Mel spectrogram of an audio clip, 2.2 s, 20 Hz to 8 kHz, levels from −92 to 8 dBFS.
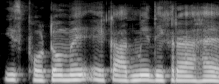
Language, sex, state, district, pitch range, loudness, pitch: Hindi, male, Jharkhand, Garhwa, 165-180 Hz, -13 LUFS, 170 Hz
